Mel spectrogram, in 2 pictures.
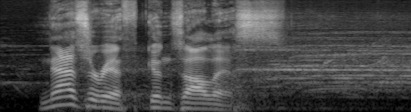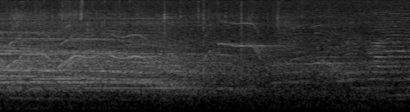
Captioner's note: audience cheering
